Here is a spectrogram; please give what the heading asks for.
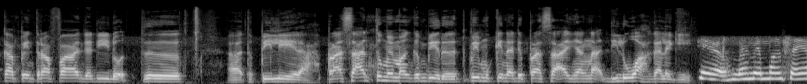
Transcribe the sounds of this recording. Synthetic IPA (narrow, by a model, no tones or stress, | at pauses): kanpəint̪ɾafand͡ʒadidɔk̚t̪ə | ət̪ərpilɪhla̰hpəɾasaʔant̪umẽmãŋɡəmbiɾat̪ḁpimũŋkɪnadəpəɾasaʔanjaŋna̰ʔdiluahkanlaɡiammemaŋsaja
